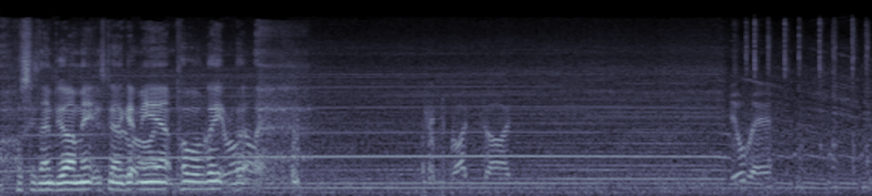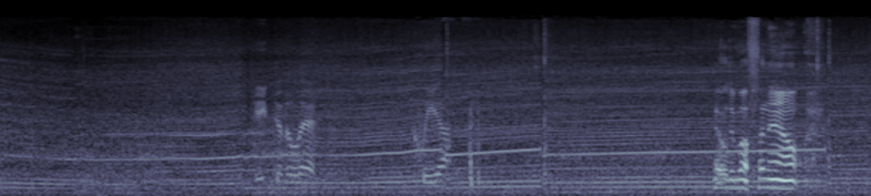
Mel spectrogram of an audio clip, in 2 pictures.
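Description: A racing car engine whines steadily, shifting up and down through the gears.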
